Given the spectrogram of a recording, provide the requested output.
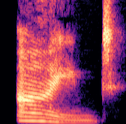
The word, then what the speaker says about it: find: a closed syllable exception we don't say end we say find IND find I'd IND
